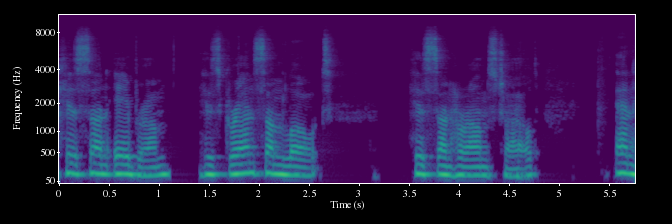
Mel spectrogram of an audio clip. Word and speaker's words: Lot: of people pronounce it lot because in english called lot as in like a parking lot or a lot of people but it's actually lot because it comes from the original hebrew i believe all this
